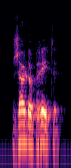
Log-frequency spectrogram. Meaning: southern latitude - The angular distance south from the equator, measured along the meridian at a particular point
- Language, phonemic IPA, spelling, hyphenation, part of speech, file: Dutch, /ˌzœy̯.dərˈbreː.tə/, zuiderbreedte, zui‧der‧breed‧te, noun, Nl-zuiderbreedte.ogg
